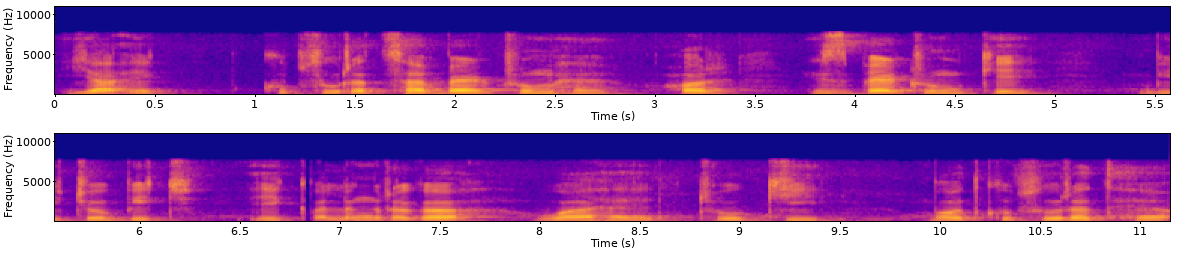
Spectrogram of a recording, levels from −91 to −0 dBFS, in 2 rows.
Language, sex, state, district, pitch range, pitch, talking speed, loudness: Hindi, male, Uttar Pradesh, Varanasi, 155-170 Hz, 160 Hz, 115 wpm, -21 LUFS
